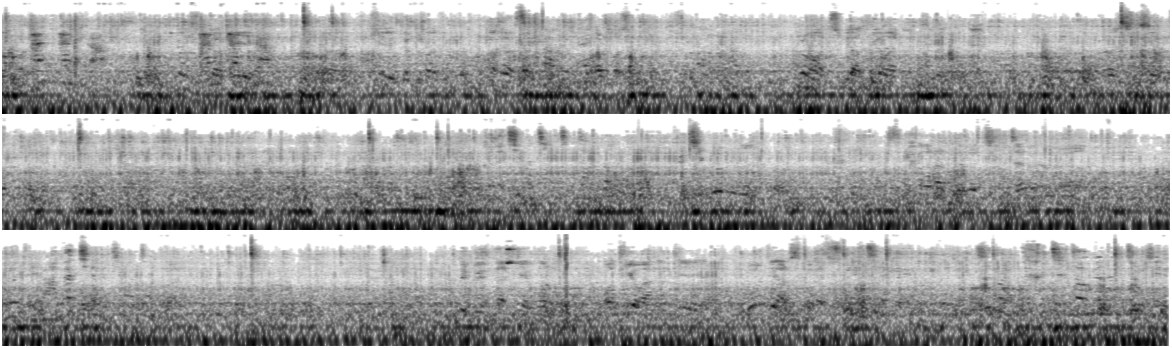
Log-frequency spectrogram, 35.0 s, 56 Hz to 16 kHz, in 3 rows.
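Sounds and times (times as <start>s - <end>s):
diesel engine drone: 0.0s - 35.0s
train running rumble: 0.0s - 35.0s
wheel clicks on track: 0.0s - 35.0s.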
